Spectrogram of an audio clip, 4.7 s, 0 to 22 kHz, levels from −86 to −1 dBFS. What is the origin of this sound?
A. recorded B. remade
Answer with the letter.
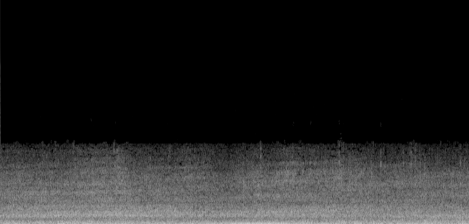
A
